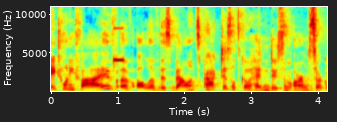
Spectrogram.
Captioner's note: timer beeps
